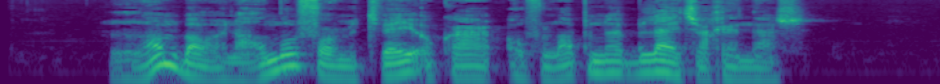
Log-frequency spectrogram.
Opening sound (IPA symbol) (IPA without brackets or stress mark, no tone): l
